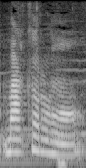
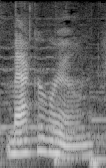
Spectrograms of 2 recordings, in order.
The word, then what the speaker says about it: macaron: His best-selling macaron, which we Americans would pronounce macaroon, is called ispan.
